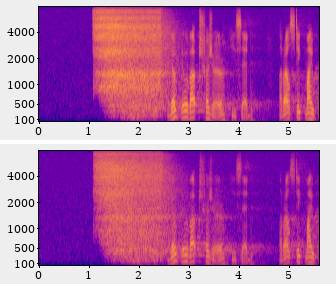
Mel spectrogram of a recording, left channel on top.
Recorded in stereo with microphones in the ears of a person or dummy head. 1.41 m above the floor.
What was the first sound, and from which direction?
Frying, 70° left (ahead or behind).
